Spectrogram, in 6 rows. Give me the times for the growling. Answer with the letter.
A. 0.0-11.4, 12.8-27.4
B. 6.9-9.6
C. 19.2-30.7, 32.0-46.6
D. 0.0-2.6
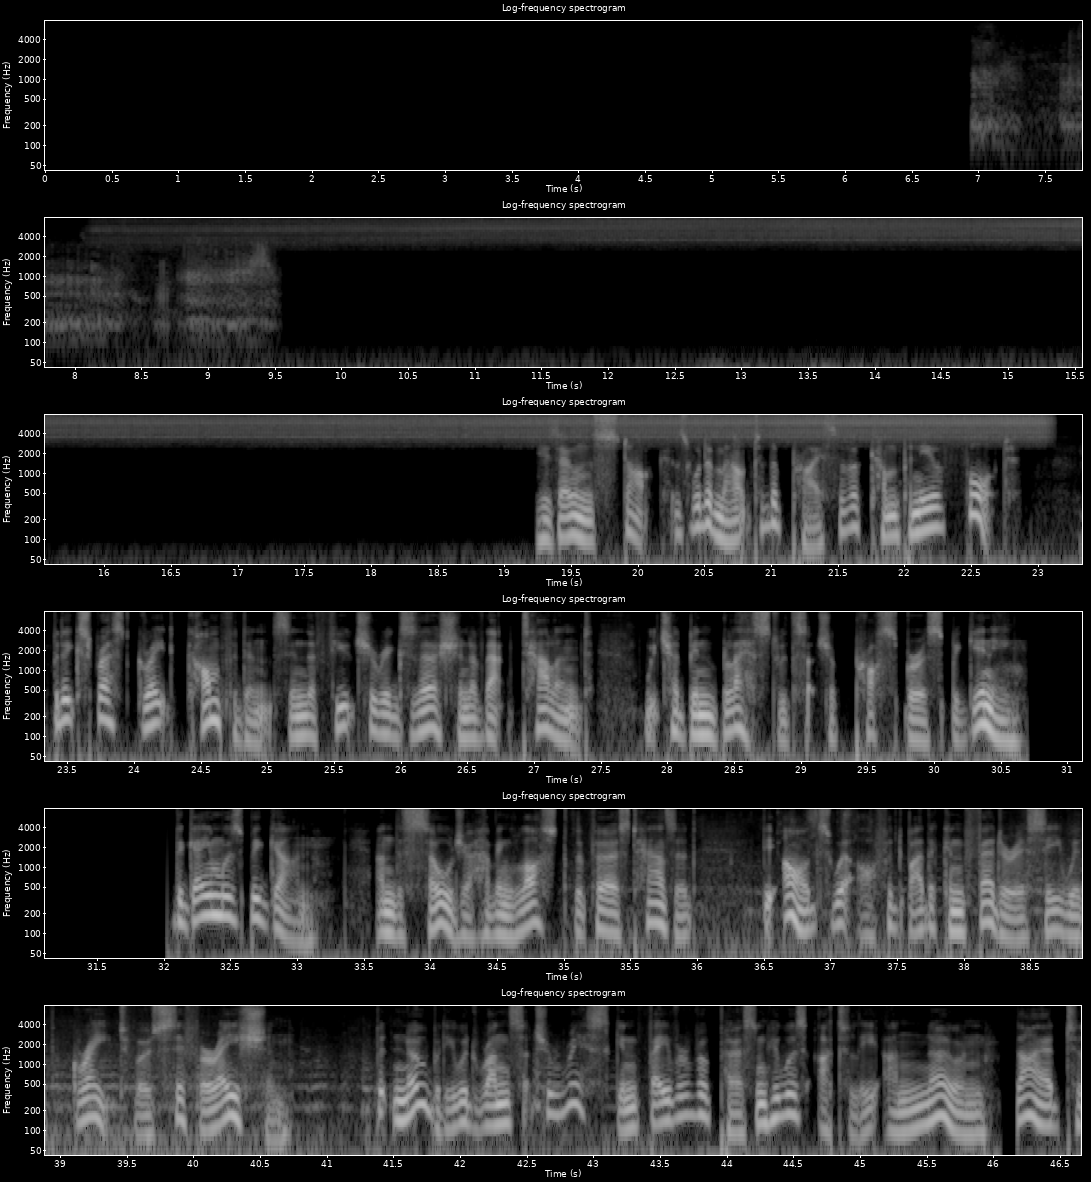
B.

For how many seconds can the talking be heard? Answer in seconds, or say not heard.
26 s.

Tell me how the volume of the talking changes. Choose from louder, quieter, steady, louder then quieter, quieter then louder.
steady.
